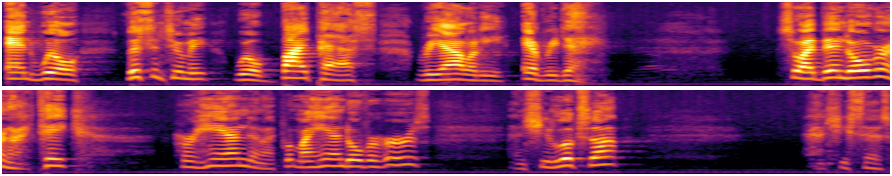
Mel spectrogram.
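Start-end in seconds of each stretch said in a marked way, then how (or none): none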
